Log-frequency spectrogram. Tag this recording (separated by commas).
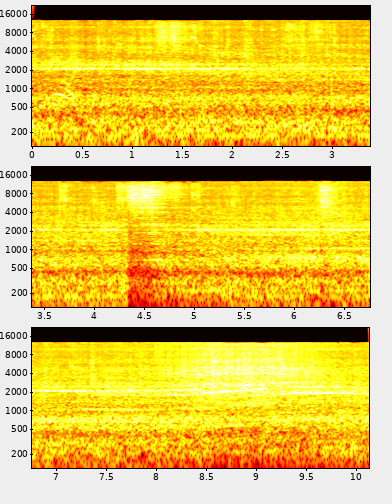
Vehicle, Rail transport, train wagon, Speech, Train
